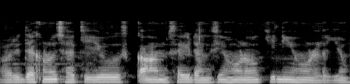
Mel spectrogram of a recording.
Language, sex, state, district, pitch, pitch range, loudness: Garhwali, male, Uttarakhand, Tehri Garhwal, 110 Hz, 105-110 Hz, -18 LUFS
